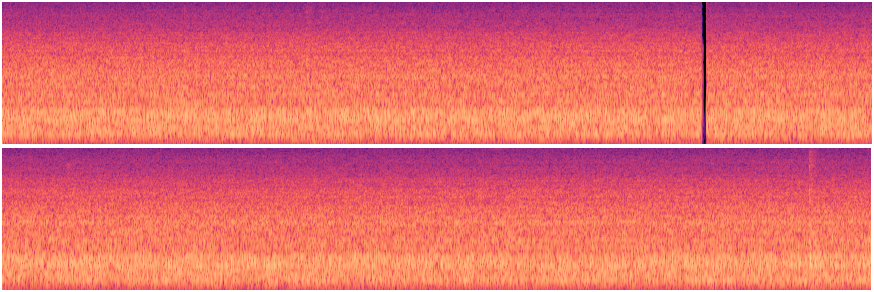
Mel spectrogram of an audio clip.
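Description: Steady, even noise of lab-equipment cooling fans, with a very brief dropout about three and a half seconds in.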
